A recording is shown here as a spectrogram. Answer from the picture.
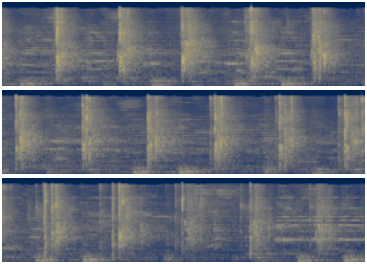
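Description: Sitar and tabla playing a steady rhythmic passage. The tabla gives sharp strokes about twice a second, with deep bass strokes that bend in pitch, under the sitar's plucked notes. The violin is silent.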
